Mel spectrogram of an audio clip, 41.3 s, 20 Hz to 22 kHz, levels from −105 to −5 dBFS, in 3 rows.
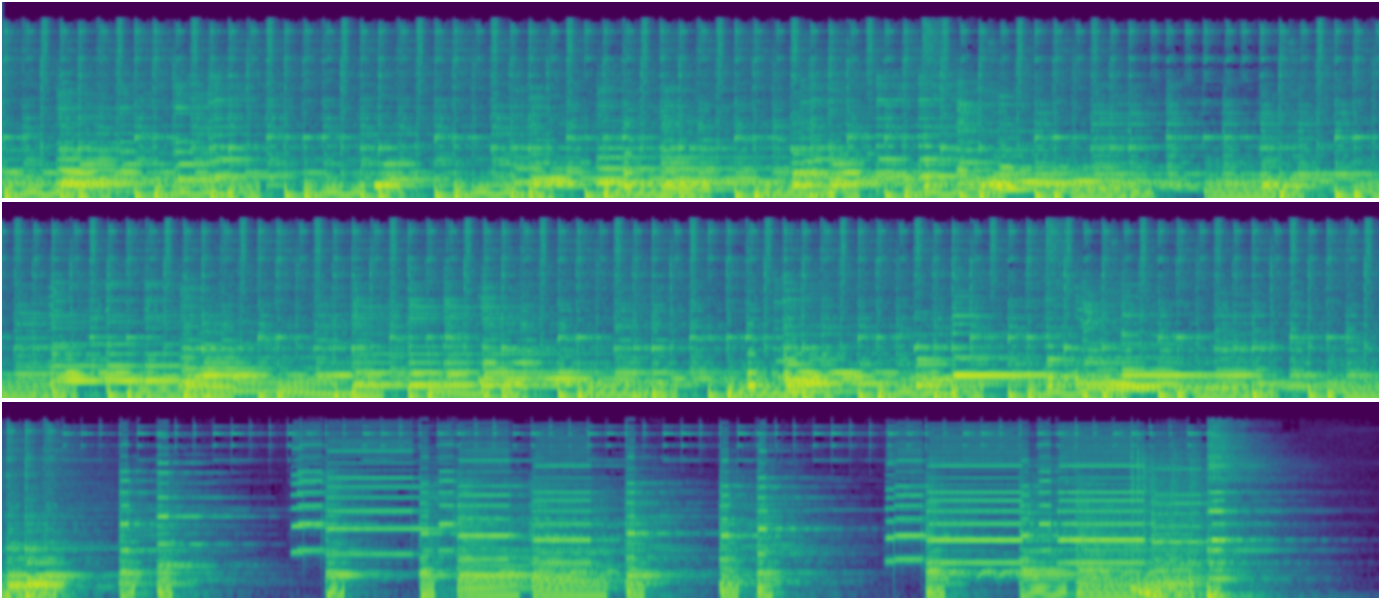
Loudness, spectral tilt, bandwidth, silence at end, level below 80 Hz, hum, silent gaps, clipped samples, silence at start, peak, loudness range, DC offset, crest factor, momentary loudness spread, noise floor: -22 LUFS; -6 dB/octave; 16 kHz; 1.05 s; -30 dBFS; none; none; under 0.1%; 0 s; -4 dBFS; 6 LU; under 0.1%; 18 dB; 10 LU; -68 dBFS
